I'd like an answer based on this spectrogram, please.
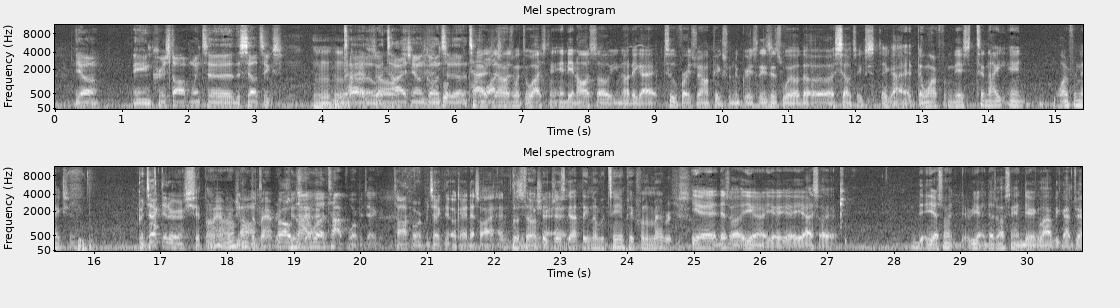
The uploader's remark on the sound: Live from the NBA DRAFT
